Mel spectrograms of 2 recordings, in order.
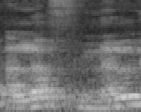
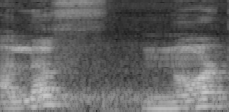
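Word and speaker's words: aleph-null: ठीक है, तो ये इसको बोलते हो अलफ नल, या फिर अलफ नॉट भी बोल सकते हो प्रोनाउंस करने के लिए, अलफ नॉट।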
